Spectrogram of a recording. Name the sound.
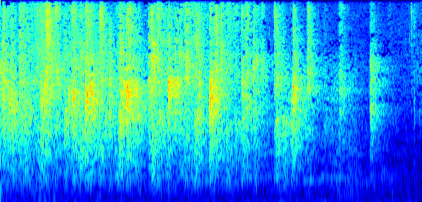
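audience applause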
